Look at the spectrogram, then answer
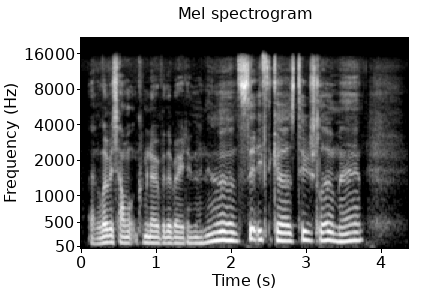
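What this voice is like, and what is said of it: Imitates another person's voice. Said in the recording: “Great impression of Lewis there”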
